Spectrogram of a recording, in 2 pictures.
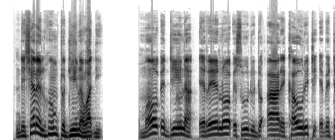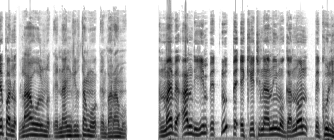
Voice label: Fulfulde Nigerian Jesus Last Supper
